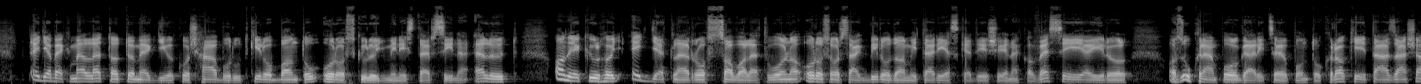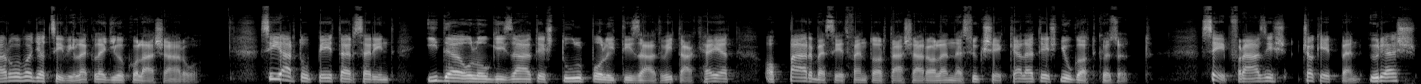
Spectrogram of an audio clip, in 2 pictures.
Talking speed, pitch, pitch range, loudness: 110 wpm, 115 Hz, 100-135 Hz, -21 LUFS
